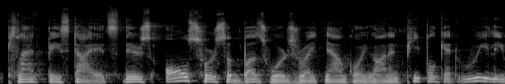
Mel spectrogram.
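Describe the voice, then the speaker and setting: A man, a doctor, giving a livestream health lecture, hoarse from a cold and walking through studies point by point. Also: fairly low pitch. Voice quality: husky. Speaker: kidney doctor. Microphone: livestream setup.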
